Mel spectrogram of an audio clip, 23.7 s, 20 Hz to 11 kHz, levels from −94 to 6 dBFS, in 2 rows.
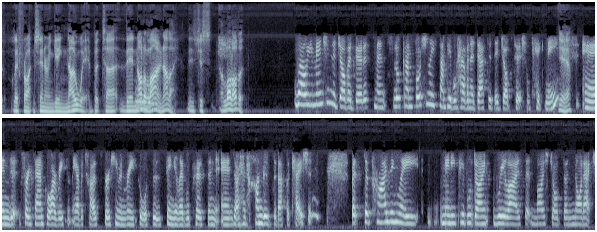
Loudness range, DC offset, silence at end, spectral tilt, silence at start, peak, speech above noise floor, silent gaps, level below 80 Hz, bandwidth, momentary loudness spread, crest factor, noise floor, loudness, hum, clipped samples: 2 LU; under 0.1%; 0 s; -5.5 dB/octave; 0.2 s; -2 dBFS; 37 dB; none; -56 dBFS; 11 kHz; 8 LU; 16 dB; -55 dBFS; -17 LUFS; none; under 0.1%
